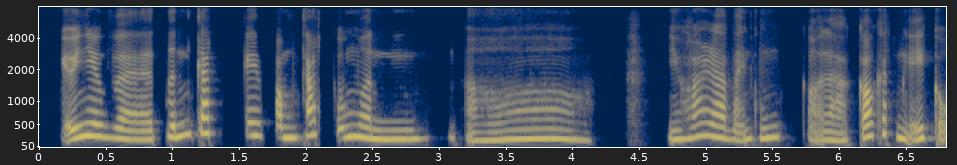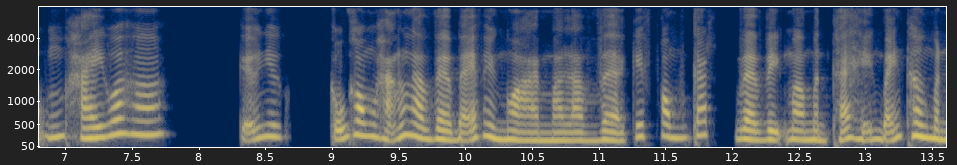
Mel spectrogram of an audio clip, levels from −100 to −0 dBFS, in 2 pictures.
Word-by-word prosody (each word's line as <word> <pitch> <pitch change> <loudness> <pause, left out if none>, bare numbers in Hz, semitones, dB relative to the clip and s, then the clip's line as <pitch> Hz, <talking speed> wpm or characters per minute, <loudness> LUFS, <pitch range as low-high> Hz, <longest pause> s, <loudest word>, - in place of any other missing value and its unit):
kiểu - - +2
như 260 0 +4
về 190 -4 -1
tính 250 +5 +2
cách, 320 -1 +3 0.2
cái 275 0 -2
phong 230 -2 +1
cách 270 +3 +1
của 215 - -3
mình. 200 -4 +1 0.3
Ờ, - - -6 1.4
vậy 190 - -3
hóa 235 +7 -1
ra 235 -3 +2
bạn 195 +1 -4
cũng, 220 +2 -2 0.2
gọi 180 - -6
là, 175 -1 -3
có 240 +2 +5
cách 305 -3 -6
nghĩ 210 -1 +1
cũng 230 +2 -3
hay 225 -1 +4
quá 300 +4 +3
ha! 295 -1 0 0.6
Kiểu 180 - -2
như, 250 0 0 0.4
cũng 195 +2 +1
không 275 -3 +4
hẳn 235 +6 +1
là 235 -4 +5
về 195 -2 +3
bẻ 180 +5 0
bề 255 -2 +2
ngoài 185 -3 +2
mà 170 0 0
là 170 0 0
về 165 0 0
cái 250 +9 -3
phong 230 -3 +1
cách, 280 +3 -3 0.2
về 195 -2 +4
việc 180 -1 +1
mà 190 -1 +2
mình 180 -1 +1
thể 220 - +1
hiện 195 -2 -1
bản 175 +8 0
thân 260 -3 +4
mình 195 -3 +4
215 Hz, 220 wpm, -23 LUFS, 185-250 Hz, 1.4 s, có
